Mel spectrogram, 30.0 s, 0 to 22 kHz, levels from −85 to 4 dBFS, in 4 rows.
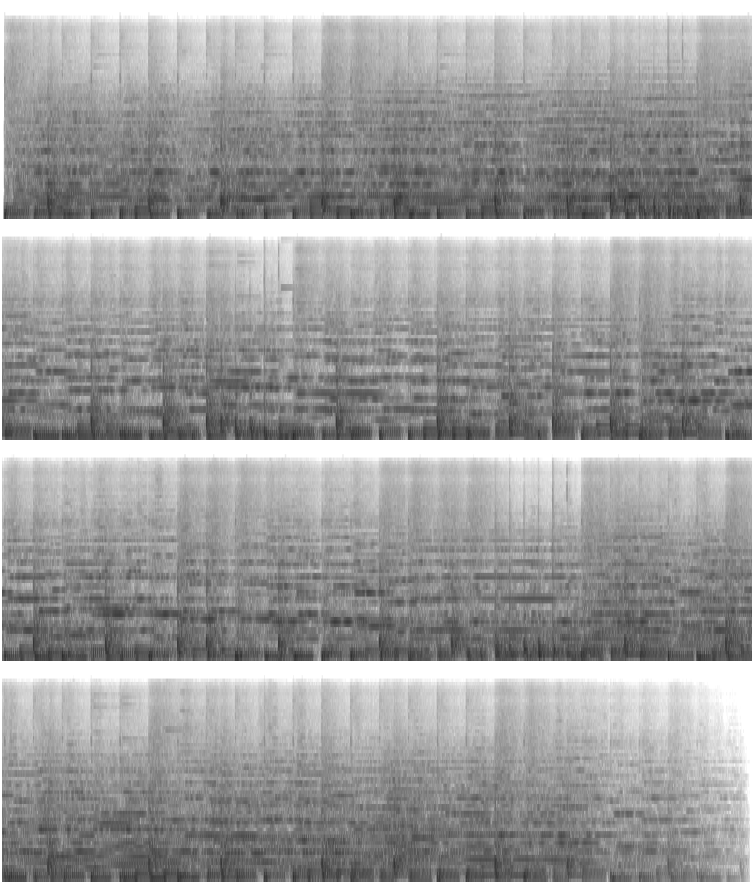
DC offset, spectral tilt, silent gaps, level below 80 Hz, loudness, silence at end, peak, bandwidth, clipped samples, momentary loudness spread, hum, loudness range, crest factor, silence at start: under 0.1%; -5.5 dB/octave; none; -34 dBFS; -21 LUFS; 0.05 s; -4 dBFS; 16.5 kHz; under 0.1%; 4 LU; none; 2 LU; 18 dB; 0 s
